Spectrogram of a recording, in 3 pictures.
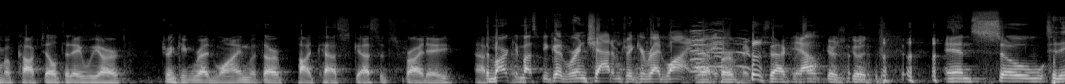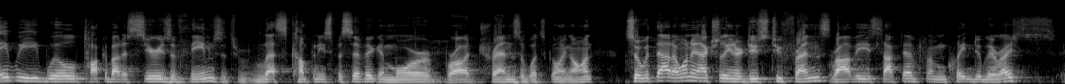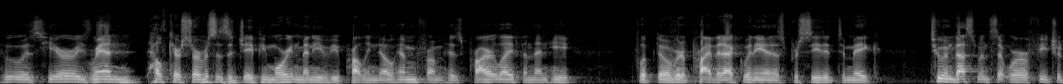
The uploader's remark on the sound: Live at Leerink. Gather healthcare leaders for news roundup at the 2017 Leerink Healthcare IT conference in Chatham, Massachusetts.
